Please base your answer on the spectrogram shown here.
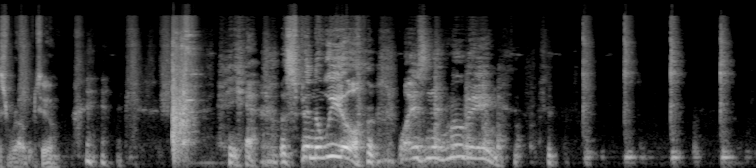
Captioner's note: laughter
